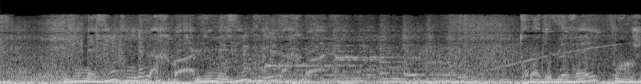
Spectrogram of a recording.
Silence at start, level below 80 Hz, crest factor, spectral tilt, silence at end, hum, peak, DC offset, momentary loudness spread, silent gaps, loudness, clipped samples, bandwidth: 0 s; -22 dBFS; 10 dB; -4.5 dB/octave; 0 s; none; -6 dBFS; under 0.1%; 4 LU; none; -17 LUFS; under 0.1%; 11 kHz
